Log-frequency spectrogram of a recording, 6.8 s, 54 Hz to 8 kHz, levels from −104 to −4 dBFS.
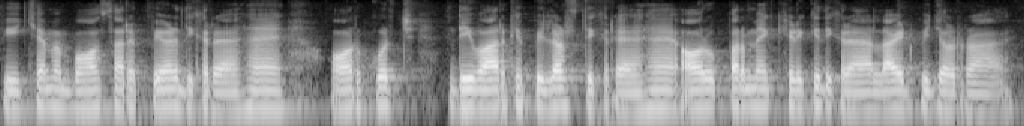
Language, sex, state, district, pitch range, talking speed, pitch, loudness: Hindi, male, Jharkhand, Garhwa, 110-120 Hz, 255 wpm, 115 Hz, -21 LUFS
